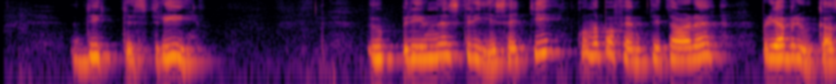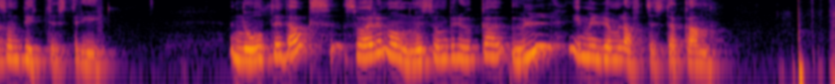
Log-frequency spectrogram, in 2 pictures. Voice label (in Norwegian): "dyttestry", Numedalsmål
